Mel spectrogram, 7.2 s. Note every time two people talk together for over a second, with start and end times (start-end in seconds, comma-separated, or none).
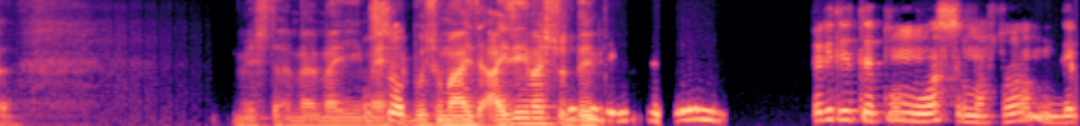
none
